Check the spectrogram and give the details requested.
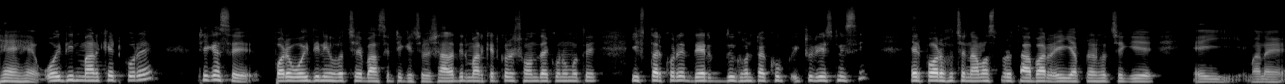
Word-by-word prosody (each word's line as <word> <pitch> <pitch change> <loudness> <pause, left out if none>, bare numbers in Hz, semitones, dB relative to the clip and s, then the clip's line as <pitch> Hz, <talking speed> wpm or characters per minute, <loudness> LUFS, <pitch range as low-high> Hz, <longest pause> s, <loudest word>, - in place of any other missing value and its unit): হ্যাঁ, 150 -1 +1
হ্যাঁ 135 -3 -3 0.2
ঐদিন 185 +2 +3
মার্কেট 180 +3 +2
করে 205 +4 +2 0.5
ঠিক 205 -1 0
আছে? 185 -6 -1 0.4
পরে 170 +1 +6
ঐদিনই 175 0 +2
হচ্ছে 170 +1 -2
বাসের 150 0 0
টিকেট 150 -2 -5
চলে। 140 -2 -4
সারাদিন 155 +3 +1
মার্কেট 160 +2 -1
করে 175 -1 0
সন্ধ্যায় 165 0 +1
কোন 170 - -1
মতে 170 +1 -3 0.5
ইফতার 180 0 +2
করে 190 0 +2
১.৫ 170 -2 +5
২ 180 - +2
ঘন্টা 170 +1 +1
খুব 185 -1 -2
একটু 180 +5 -10
রেস্ট 185 +1 0
নিছি। 185 +10 -7 0.5
এরপর 180 +1 +7
হচ্ছে 170 +1 -2
নামাজ 165 0 +2
পড়তে 165 -2 -2
আবার 155 0 +4
এই 150 - -1
আপনার 145 +1 -4
হচ্ছে 150 0 -6
গিয়ে 140 0 -1 0.6
এই 125 0 -4 0.4
মানে 120 -1 -5
170 Hz, 180 wpm, -23 LUFS, 155-180 Hz, 0.6 s, এরপর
